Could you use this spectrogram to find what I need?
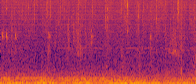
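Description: An electric field crackles and buzzes steadily.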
